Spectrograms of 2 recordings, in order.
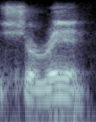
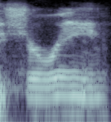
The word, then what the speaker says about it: Shireen: time so I should did I get it right that there you think Shireen or Sharin yeah I think I've been saying Sharin yeah now that you say that I think you might have been yeah so I'm moving to Shireen which I think is the more appropriate pronunciation and uh I don't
